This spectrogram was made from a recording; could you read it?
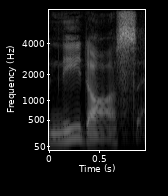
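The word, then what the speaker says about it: Cnidus: We made slow headway for many days and had difficulty arriving off of Cnidos, as it's pronounced, when the wind did not allow us to hold our course.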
